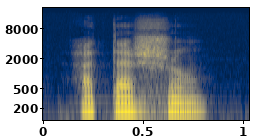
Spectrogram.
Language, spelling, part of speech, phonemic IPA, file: French, attachant, verb / adjective, /a.ta.ʃɑ̃/, Fr-attachant.ogg
- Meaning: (verb) present participle of attacher; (adjective) endearing, cute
